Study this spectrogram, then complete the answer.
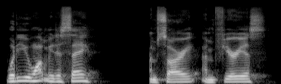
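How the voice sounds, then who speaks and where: A man's voice: mid-range voice, fairly quick, dry recording, studio quality, voice pushed up, close to an everyday voice. A man reading the lines of a young mafia boss husband, tense, clipped and firm. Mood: strained.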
